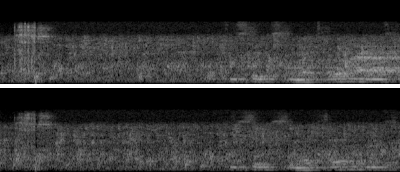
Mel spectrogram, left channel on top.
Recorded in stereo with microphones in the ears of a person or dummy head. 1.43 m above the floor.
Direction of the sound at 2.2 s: 45° left (ahead or behind).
